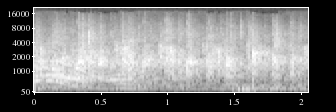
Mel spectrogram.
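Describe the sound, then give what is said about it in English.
An audience at a Bible teaching claps their hands together for a participant, a dense, steady patter of many hands lasting about two seconds, with some voices mixed in underneath. “Oh, hey, give a hand clap for”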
